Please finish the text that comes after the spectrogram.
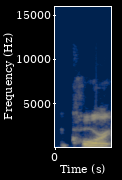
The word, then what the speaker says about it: Corps: hey it's hardcore marketing it's spelled like the Marine Corps not the earth core mm-hmm and a guy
